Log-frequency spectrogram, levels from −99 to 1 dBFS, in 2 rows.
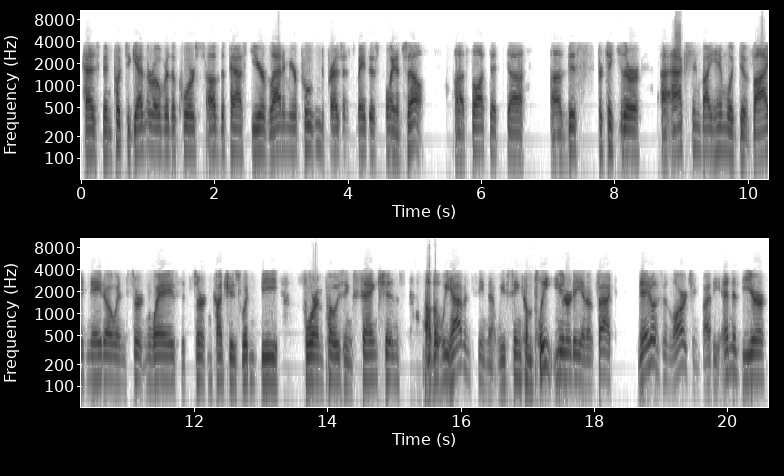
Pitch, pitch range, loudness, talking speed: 130 Hz, 125-135 Hz, -27 LUFS, 190 wpm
